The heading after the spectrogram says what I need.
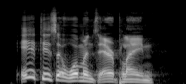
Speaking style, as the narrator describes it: cried

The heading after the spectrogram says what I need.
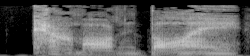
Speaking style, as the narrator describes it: whispered Moody

